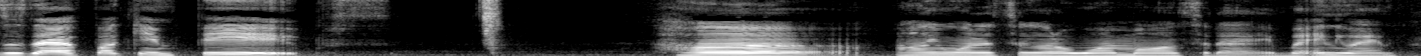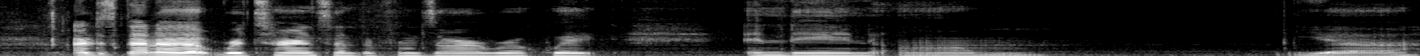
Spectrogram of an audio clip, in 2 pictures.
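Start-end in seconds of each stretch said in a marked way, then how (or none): none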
